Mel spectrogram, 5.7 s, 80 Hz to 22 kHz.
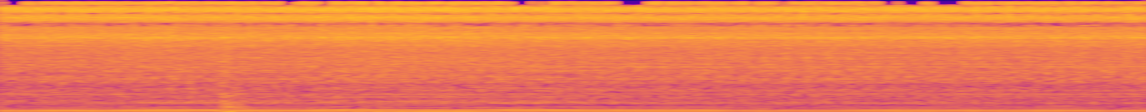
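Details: Tuned EA888 (Vortex XL turbo, MPI kit, 1300cc injectors, E85 tune, 530 WHP) starting after an EQT high-pressure fuel pump cap/line kit install: catches with a brief stumble, then settles into a steady, smooth low idle; a small fuel leak is found afterwards.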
